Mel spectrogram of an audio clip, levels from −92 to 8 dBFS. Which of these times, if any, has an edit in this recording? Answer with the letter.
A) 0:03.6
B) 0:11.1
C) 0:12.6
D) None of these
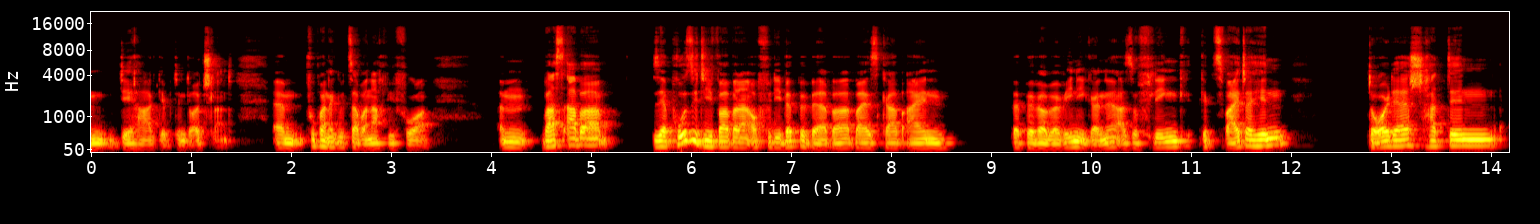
B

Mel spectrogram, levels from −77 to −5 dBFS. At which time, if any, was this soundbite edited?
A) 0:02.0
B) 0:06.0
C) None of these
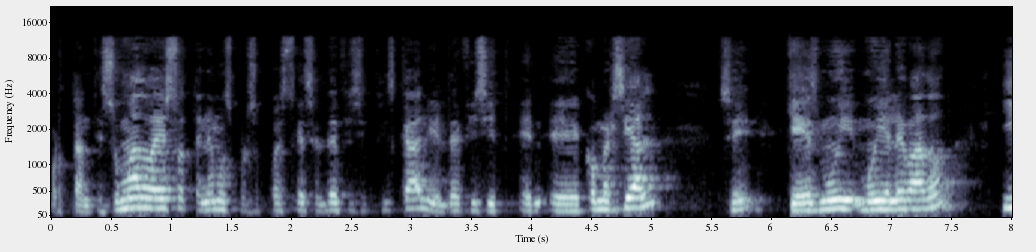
A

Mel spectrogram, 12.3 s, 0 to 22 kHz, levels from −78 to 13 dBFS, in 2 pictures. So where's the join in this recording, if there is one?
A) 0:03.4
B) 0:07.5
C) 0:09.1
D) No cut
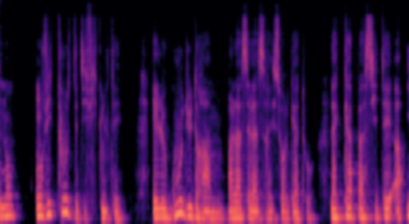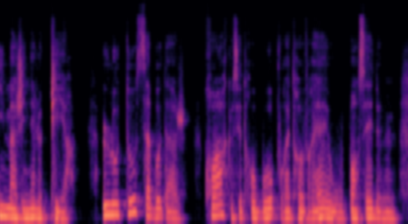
A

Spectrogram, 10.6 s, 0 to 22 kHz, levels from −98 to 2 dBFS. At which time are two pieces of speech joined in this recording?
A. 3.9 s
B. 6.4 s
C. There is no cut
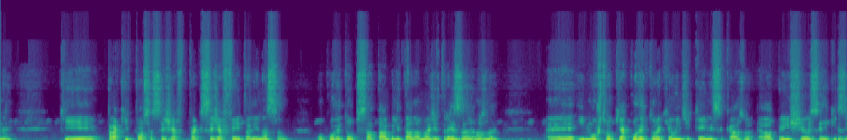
C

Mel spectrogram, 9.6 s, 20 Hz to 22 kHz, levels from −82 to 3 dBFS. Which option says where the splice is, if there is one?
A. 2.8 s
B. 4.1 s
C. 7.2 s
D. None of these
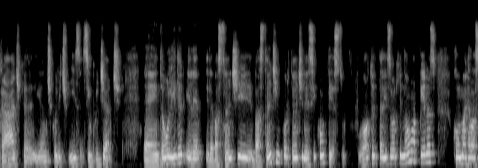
C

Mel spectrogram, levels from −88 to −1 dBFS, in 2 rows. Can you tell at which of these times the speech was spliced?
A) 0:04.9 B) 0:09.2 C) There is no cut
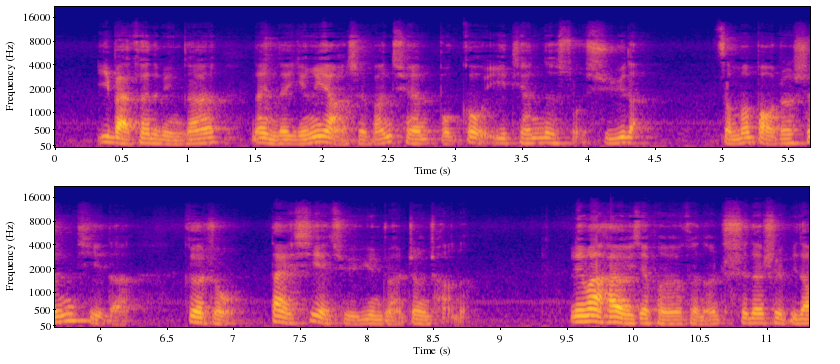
A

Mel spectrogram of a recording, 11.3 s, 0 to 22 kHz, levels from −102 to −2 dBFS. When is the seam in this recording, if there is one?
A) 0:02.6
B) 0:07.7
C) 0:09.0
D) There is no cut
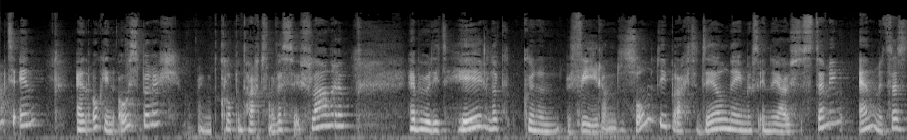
A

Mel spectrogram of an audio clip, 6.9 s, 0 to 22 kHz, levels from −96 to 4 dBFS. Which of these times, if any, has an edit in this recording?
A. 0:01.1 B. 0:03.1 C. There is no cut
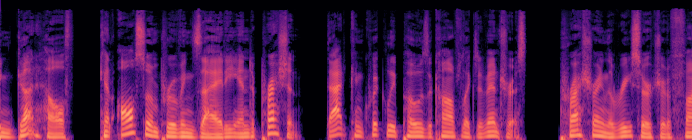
B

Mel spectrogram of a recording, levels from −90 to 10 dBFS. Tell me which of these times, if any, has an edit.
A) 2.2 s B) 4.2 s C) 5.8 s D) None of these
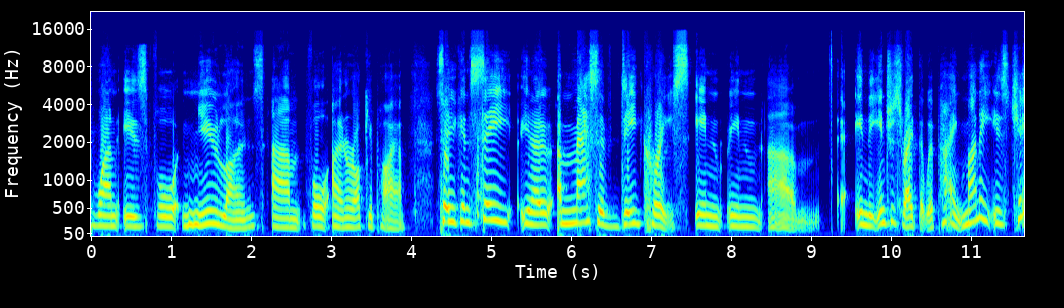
A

